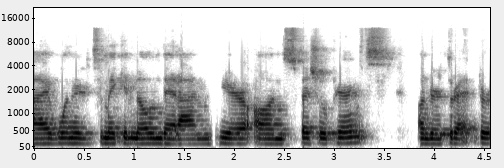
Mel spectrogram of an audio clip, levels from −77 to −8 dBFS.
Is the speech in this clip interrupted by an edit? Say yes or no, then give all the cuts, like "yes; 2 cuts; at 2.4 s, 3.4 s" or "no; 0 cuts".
no; 0 cuts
